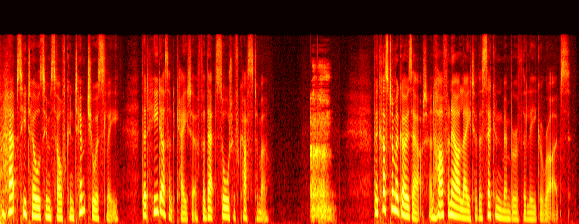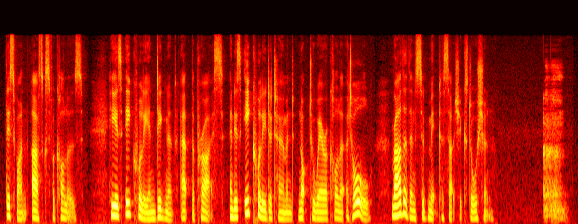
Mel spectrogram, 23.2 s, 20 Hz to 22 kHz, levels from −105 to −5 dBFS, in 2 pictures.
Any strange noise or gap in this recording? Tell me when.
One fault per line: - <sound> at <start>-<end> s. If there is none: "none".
- throat clearing at 6.2-6.7 s
- throat clearing at 22.4-23.0 s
